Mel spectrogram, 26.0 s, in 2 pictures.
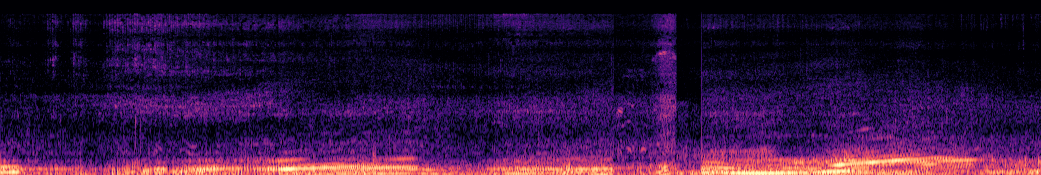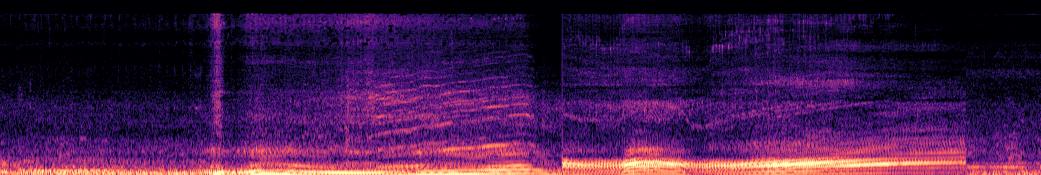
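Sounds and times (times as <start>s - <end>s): motorcycle engine accelerating: 0.0s - 25.2s
rally car engine revving: 15.4s - 25.2s.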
